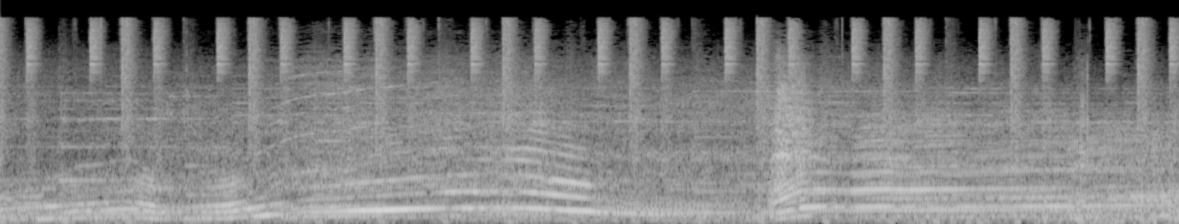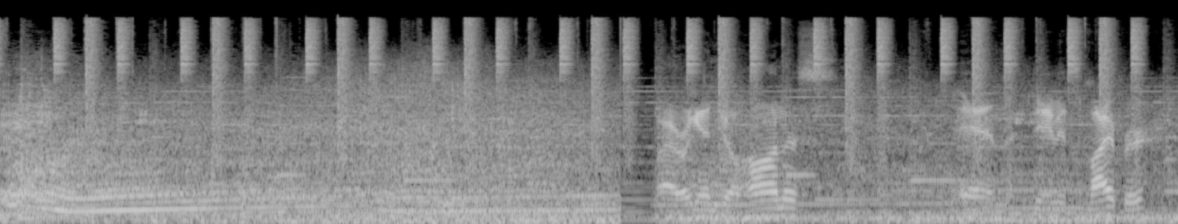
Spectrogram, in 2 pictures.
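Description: Cars at a drag strip, including an Aston Martin, with engines revving and accelerating hard through rising and falling gear pulls, loud and close throughout, with steady background roar and a voice talking over it.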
